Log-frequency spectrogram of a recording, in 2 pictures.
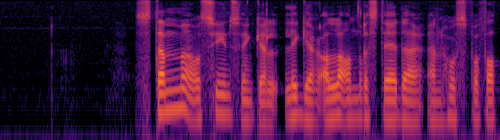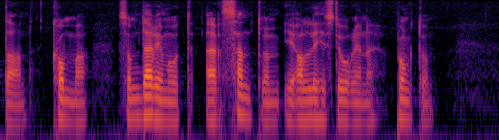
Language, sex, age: Norwegian, male, 21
